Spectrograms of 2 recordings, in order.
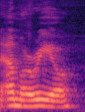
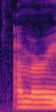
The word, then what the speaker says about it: Amarillo: I mean, I guess I say it like a Texan. Amarillo. Amarillo. You're Mexican, you know. That's more of a Spanish term.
